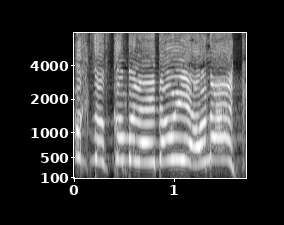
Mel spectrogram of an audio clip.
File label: order action grenade, battle chatter, english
